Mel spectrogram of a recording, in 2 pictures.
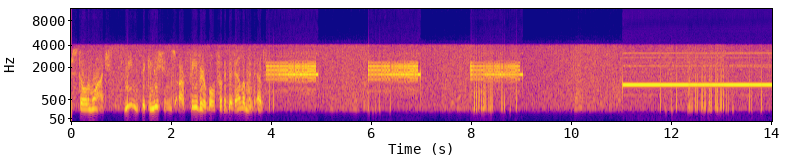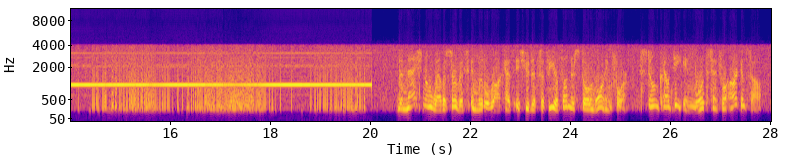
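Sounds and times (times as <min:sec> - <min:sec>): radio static hiss: 0:00.0 - 0:28.0
steady warning alarm tone: 0:03.9 - 0:05.0, 0:11.0 - 0:20.0
warbling data bursts: 0:06.0 - 0:07.0, 0:08.0 - 0:09.0, 0:11.0 - 0:20.0.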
